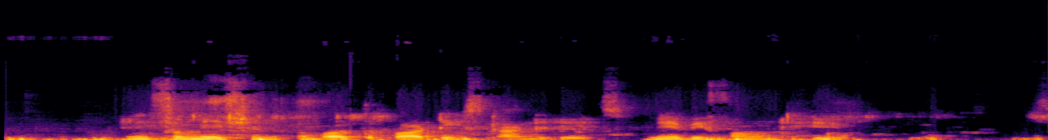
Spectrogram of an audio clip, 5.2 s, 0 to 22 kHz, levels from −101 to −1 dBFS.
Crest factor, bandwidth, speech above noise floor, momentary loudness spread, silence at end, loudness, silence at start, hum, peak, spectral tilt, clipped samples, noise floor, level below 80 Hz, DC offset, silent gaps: 18 dB; 9 kHz; 23 dB; 19 LU; 0 s; -20 LUFS; 0.05 s; none; -2 dBFS; -7.5 dB/octave; under 0.1%; -42 dBFS; -46 dBFS; under 0.1%; none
